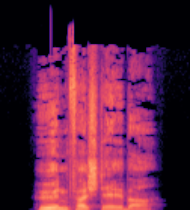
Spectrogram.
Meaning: height-adjustable
- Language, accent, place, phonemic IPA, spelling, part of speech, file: German, Germany, Berlin, /ˈhøːənfɛɐ̯ˌʃtɛlbaːɐ̯/, höhenverstellbar, adjective, De-höhenverstellbar.ogg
